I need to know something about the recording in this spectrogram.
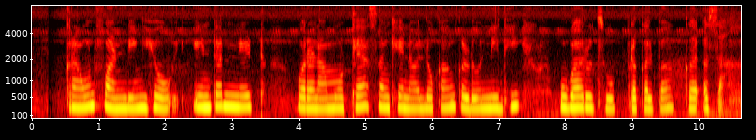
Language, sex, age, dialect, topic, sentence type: Marathi, female, 18-24, Southern Konkan, banking, statement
